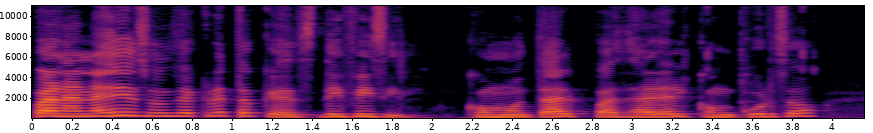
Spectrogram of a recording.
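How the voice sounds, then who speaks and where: A woman at a moderate pace. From Colombia, Ocaña. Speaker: schoolteacher. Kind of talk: casual chat.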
